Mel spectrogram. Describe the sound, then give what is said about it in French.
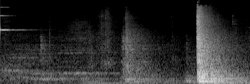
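Heavy metal prison doors clank and rumble as they open at Bolé prison in Mali, with a few scraping sounds before a loud, resonant bang near the end, without any talking. “Les portes s'ouvrent.”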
